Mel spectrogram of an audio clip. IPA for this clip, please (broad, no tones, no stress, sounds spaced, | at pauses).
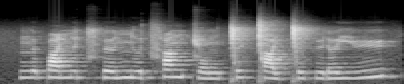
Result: ŋ ø p ɑ ɲ y t͡sʰ ø ɲ ɯ t͡sʰ ɑ ŋ c o ŋ ǀ y ǀ ɑ j ǀ y p y ɾ ø j y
